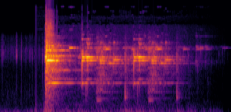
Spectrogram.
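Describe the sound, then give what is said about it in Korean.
A golden cup filled with wine, thrown into the air by Wukong, crashes and shatters loudly, a sharp burst followed by a cascade of tinkling, clinking fragments that scatter and fade over a few seconds, with no voices. “그 소리를 들은 오공은 냉큼 들었던 금잔을 공중에 내던져 버렸습니다.”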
